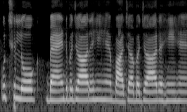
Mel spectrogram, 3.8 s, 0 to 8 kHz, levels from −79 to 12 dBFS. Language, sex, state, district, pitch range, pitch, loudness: Hindi, female, Punjab, Pathankot, 205-235 Hz, 220 Hz, -16 LUFS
